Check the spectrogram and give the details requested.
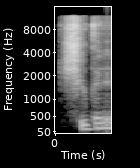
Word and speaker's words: Chupin: Today will be 169 with, I believe, Chupin is how he pronounces his last name.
